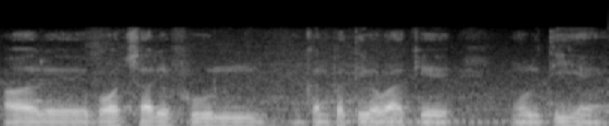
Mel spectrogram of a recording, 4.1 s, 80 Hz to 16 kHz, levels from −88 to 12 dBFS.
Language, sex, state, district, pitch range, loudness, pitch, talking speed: Hindi, male, Odisha, Khordha, 85-90 Hz, -17 LUFS, 85 Hz, 135 wpm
